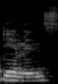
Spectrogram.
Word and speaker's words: Demons: unaliving trial so Jamil demons and I'm going to say demons like I just refuse to believe that his name his name is pronounced demons and he's on trial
